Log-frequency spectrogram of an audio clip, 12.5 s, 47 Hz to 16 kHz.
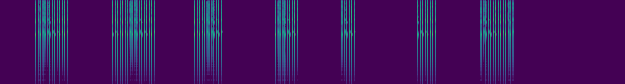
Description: Pulse dialling, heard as clicks on a phone line, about 10 pulses a second. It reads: 7 9 6 5 3 4 7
